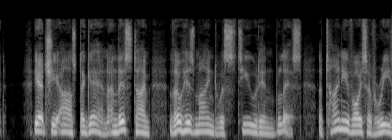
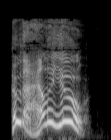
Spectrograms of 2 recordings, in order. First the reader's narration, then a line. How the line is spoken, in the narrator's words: he yelled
